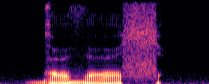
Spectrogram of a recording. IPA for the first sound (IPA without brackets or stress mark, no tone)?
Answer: ɡ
